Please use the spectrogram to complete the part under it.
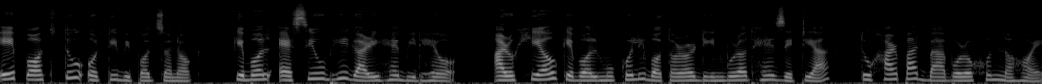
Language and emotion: Assamese, neutral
